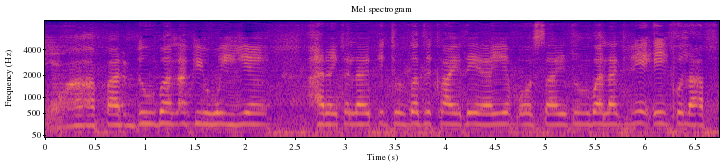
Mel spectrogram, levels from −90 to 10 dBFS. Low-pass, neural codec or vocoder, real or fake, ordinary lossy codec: none; codec, 16 kHz, 0.8 kbps, ZipCodec; fake; none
